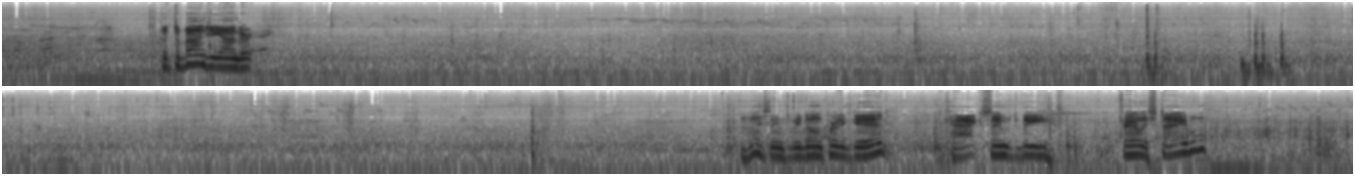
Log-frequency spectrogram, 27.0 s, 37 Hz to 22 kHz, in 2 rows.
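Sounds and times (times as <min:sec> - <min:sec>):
knocks on plastic kayak: 0:11.4 - 0:11.8, 0:12.4 - 0:13.2.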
